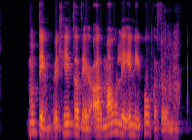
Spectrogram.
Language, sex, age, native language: Icelandic, male, 13, Icelandic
